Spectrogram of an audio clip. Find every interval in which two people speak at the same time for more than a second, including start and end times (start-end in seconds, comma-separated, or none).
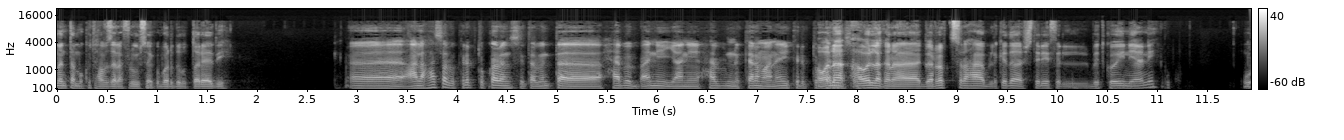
none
